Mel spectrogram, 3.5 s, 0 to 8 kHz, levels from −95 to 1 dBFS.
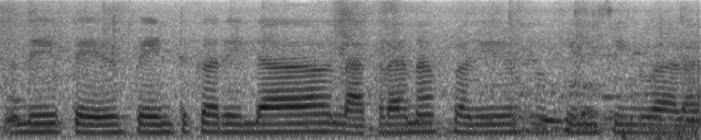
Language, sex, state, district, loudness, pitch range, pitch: Gujarati, female, Gujarat, Gandhinagar, -14 LUFS, 170-180 Hz, 175 Hz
